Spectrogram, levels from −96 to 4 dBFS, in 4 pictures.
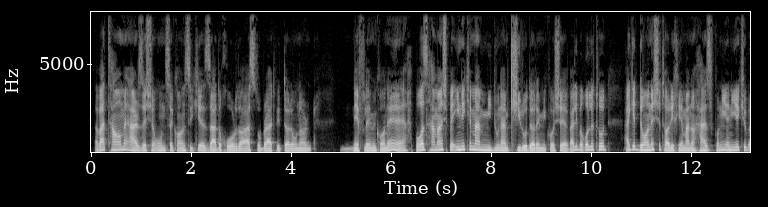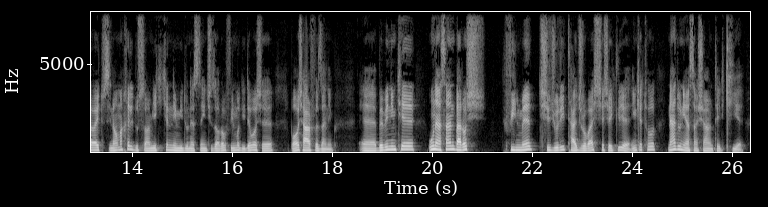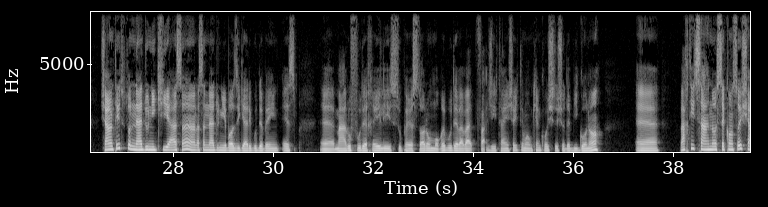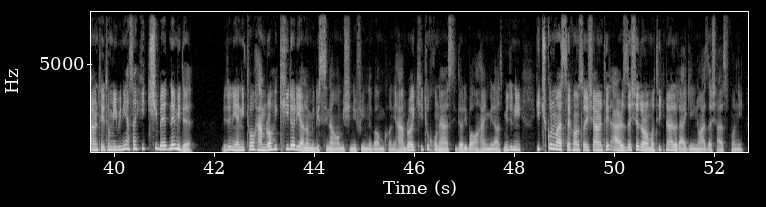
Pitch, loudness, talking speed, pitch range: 130 Hz, -21 LUFS, 165 wpm, 115-160 Hz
